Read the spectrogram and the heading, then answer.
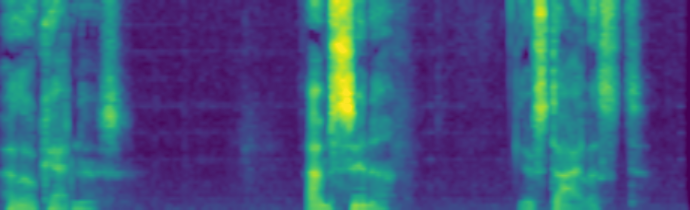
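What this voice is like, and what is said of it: Quiet voice. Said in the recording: “in a quiet voice, somewhat lacking the Capitol's affectations”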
